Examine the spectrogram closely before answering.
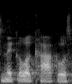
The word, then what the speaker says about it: Nicolakakos: Can you say nickel and the word caucus? And it's close enough. It's Nicolakakos, but if you just say Nicolakakos, and I think it's helped.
